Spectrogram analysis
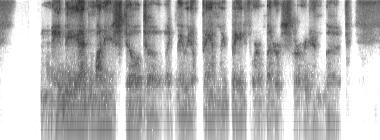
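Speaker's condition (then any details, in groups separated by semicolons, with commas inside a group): Head and neck cancer; laryngectomy; voice lost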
